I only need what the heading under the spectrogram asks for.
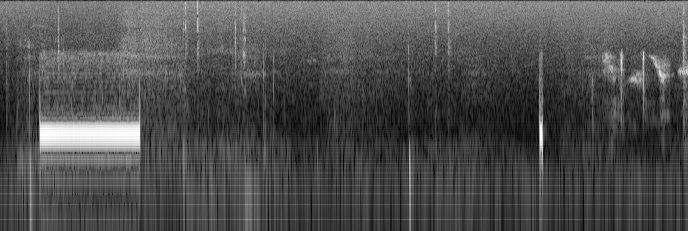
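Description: A single loud, steady ringback tone of an outgoing phone call lasts about a second, followed by near silence with a few faint clicks and soft chirps.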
